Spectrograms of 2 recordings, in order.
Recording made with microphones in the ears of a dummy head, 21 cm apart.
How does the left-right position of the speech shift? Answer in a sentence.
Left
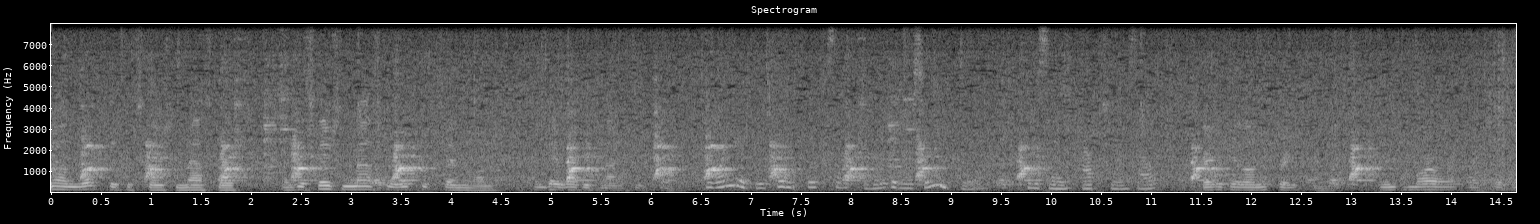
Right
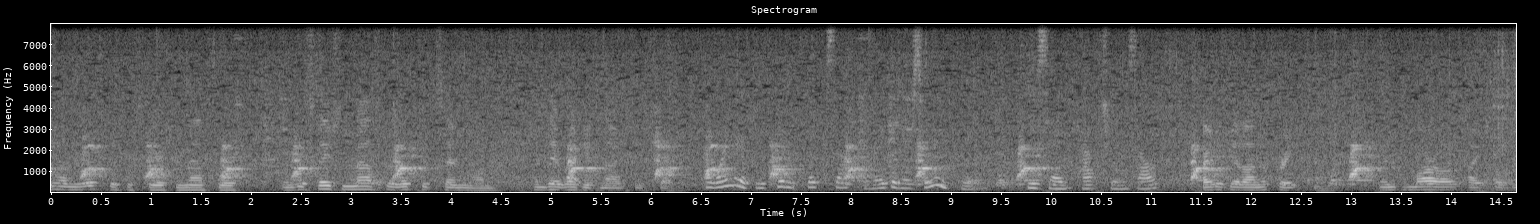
You can hear the speech move from left to right.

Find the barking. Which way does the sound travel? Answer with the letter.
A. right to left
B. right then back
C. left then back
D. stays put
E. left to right
E.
